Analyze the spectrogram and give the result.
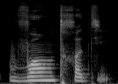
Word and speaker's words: vendredi: 者来说，mercredi 星期三跟星期五 vendredi 可能会比较难一点点，因为星期三有可跟和的音要放在一起，所以就念成 mercredi。那星期五有的跟和也是要连放在一起 vendredi。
